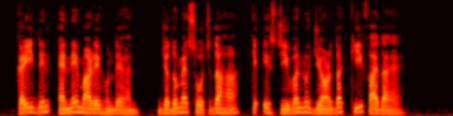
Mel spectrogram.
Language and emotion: Punjabi, sad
